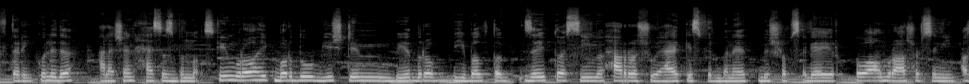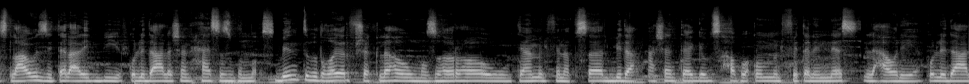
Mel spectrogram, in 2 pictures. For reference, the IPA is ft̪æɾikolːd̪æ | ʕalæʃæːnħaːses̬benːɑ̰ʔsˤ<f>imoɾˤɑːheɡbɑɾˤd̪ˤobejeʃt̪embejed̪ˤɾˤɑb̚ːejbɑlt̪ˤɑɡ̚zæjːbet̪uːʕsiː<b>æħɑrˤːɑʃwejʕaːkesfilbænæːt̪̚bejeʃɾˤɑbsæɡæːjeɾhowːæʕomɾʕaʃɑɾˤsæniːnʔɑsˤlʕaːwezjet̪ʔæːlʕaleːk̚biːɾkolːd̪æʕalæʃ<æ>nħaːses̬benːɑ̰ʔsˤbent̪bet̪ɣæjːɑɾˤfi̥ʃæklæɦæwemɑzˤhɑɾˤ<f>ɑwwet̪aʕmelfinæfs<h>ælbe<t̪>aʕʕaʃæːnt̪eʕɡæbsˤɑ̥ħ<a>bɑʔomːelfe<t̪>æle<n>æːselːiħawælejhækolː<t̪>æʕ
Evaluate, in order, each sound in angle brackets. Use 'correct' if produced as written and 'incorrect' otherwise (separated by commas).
correct, incorrect, incorrect, incorrect, correct, incorrect, incorrect, correct, incorrect, incorrect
